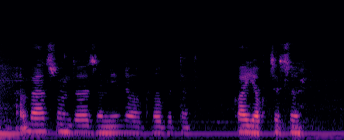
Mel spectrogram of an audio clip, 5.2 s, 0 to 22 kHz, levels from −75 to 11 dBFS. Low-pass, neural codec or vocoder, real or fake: 7.2 kHz; none; real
